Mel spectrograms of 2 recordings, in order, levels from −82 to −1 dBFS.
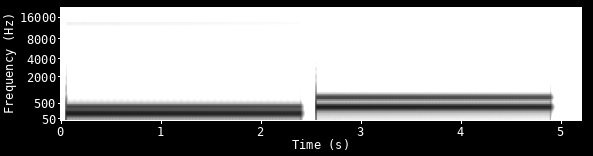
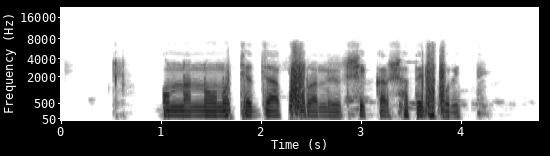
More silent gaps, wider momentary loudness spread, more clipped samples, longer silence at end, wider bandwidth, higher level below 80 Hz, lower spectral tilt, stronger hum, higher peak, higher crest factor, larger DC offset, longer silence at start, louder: neither; second, 3 LU vs 18 LU; neither; second, 0.3 s vs 0.55 s; second, 0.9 kHz vs 7.4 kHz; second, -62 dBFS vs -50 dBFS; first, -15.5 dB/octave vs -6.5 dB/octave; neither; second, -12 dBFS vs 0 dBFS; second, 6 dB vs 18 dB; neither; second, 0.05 s vs 0.5 s; about the same, -18 LUFS vs -16 LUFS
